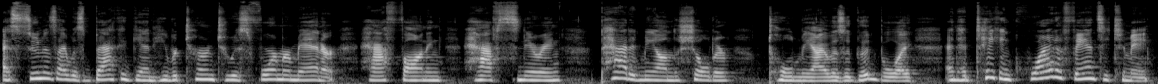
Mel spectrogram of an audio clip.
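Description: Measured woman narrating an audiobook. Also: medium pitch. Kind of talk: scripted narration of a classic novel.

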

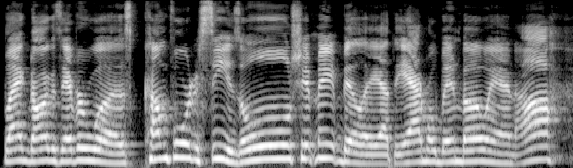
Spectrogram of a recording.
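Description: A woman's voice: fairly high pitch, normal speed, fairly bright tone, close to an everyday voice. A woman reading an audiobook and voicing a sly, fawning old male pirate who half wheedles and half sneers. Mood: coaxing. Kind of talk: audiobook character voice.

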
